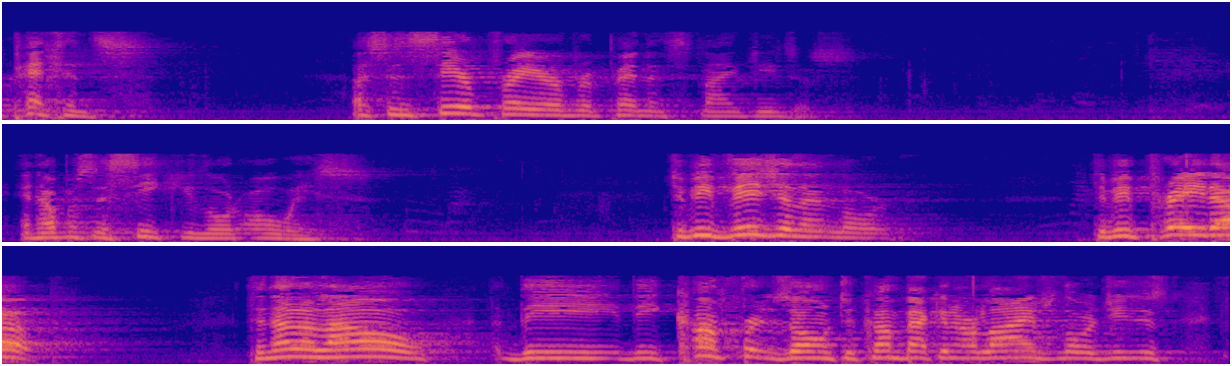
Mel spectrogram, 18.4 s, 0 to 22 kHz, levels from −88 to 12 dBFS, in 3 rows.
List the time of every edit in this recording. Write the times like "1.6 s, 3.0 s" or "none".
none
